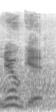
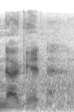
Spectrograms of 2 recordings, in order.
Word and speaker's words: nougat: major update to the operating system we're on nougat Android seven by now I know I know I just I momentarily thought your mispronouncing nugget there's there's a and here's a literally strawberry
